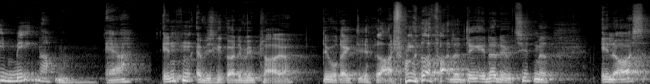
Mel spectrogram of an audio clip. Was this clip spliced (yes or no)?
yes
